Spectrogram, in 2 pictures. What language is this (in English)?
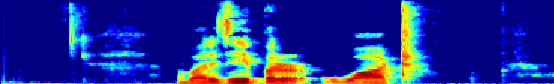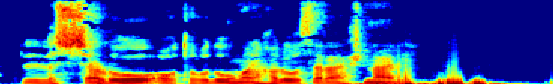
Pashto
